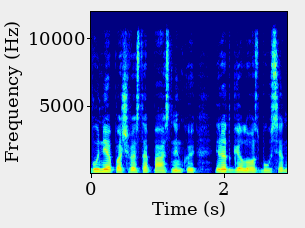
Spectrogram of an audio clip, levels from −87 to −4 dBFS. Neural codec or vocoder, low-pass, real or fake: none; 10.8 kHz; real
